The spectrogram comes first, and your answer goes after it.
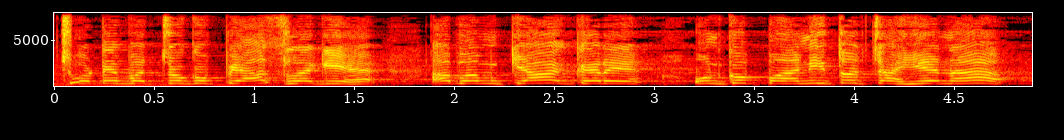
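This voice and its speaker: A man's voice: very high-pitched, level tone, normal speed, a bit bright, soft background music. A man voicing an aggrieved, plaintive cartoon villager who keeps protesting. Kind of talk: Hindi cartoon voice acting.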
